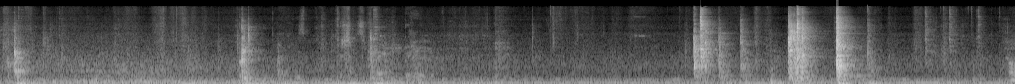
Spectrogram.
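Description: Metal clanks and knocks from a leaf spring and its shackle being worked into the frame hanger by hand, with scattered knocks early on and a cluster of the loudest clanks about seven to eight and a half seconds in. A low steady hum runs underneath.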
